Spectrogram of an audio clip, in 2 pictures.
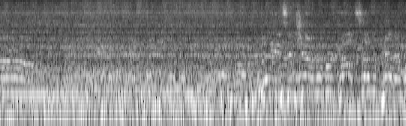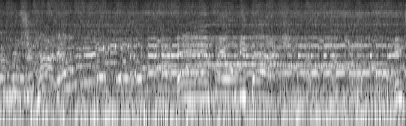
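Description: Live rock band with electric guitars and bass: a sustained final chord stops about half a second in, then many voices cheering and shouting over loose guitar playing, and held guitar notes return near the end.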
